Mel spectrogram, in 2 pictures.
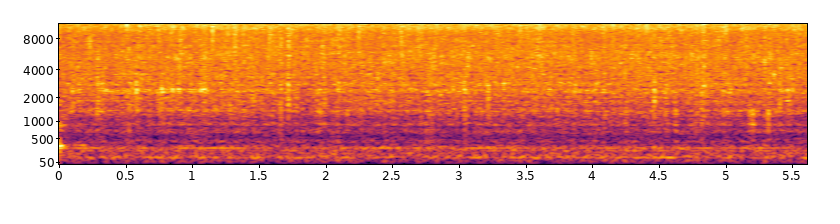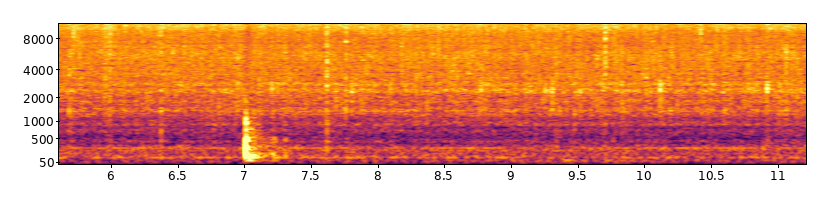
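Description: Beef liver and potatoes frying in hot oil: a steady sizzle, with one sharp knock about seven seconds in.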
